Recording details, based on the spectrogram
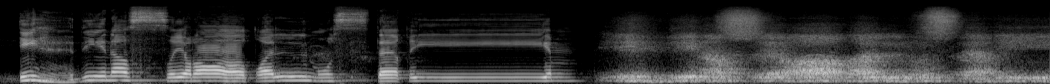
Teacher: على كسر الهمزه كسرا كاملا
